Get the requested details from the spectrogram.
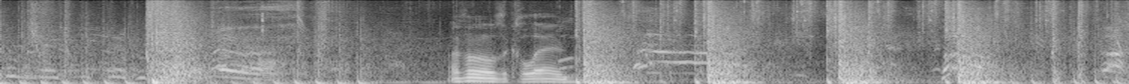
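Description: Gunshots fire loudly, one at a time.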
